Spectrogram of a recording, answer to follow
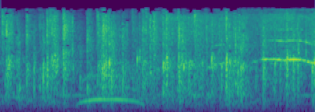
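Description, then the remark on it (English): Applause from a clap-button sound effect: dense, steady crowd clapping across the whole moment, with a brief rising-and-falling whistle tone early on and a thin high tone near the end. “And you literally have a clap button.”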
